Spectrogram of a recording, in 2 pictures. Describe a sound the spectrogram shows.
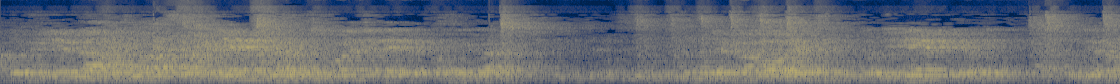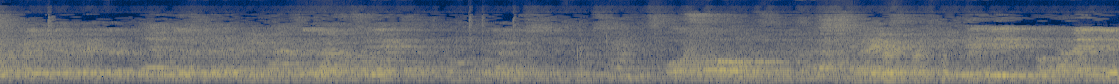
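An elderly man speaks loudly and with animation in a large echoing hall.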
